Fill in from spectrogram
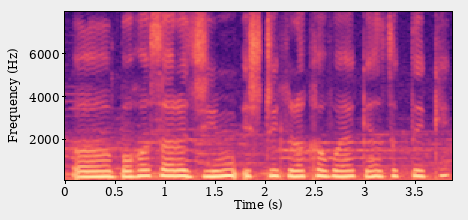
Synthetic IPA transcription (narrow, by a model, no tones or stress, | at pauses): bɐɦʊt̪saːɾad͡ʒiːmɪsʈɾikɾɐkʰaɦojakɛɦsɐk̚t̪eki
